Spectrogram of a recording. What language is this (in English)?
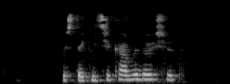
Belarusian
